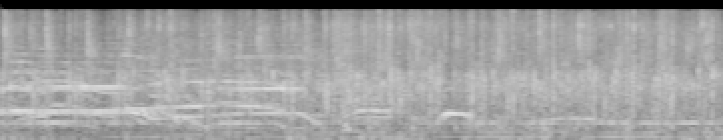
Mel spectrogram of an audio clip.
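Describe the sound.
Applause and cheering from a comedy-show audience welcoming a comedian to the stage, continuous clapping mixed with crowd shouts throughout the few seconds, fairly loud.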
